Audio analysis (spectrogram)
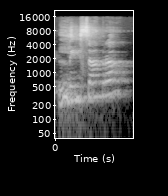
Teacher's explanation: We say Lisandra, so the stress is in the middle.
